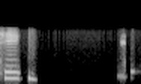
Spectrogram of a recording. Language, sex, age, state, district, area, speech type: Hindi, female, 30-45, Uttar Pradesh, Bhadohi, rural, conversation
